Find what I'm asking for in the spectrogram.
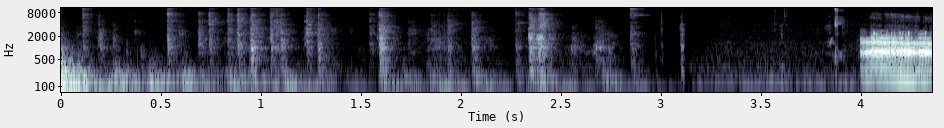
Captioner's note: door close; key in lock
